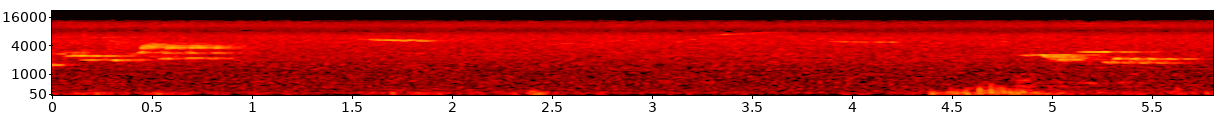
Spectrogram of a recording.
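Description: Birds chirp and sing in short bright bursts outdoors, a few calls near the start and end, over a steady low rumble of wind or distant noise with occasional soft thumps.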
